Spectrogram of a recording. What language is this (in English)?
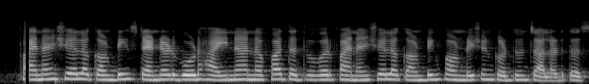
Marathi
